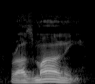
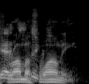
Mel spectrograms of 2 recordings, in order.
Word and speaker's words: Ramaswamy: That's the reason why I didn't bring up how to say it, because you said Vivek Ramaswamy, and his name is Ramaswamy.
